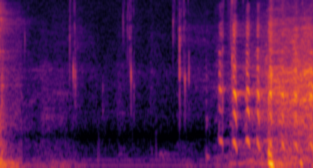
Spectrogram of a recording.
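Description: Close-up chewing with wet, crunchy bites: a few sparse clicks and smacks at first, then a denser, louder burst of rhythmic crunching toward the end. No one speaks.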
